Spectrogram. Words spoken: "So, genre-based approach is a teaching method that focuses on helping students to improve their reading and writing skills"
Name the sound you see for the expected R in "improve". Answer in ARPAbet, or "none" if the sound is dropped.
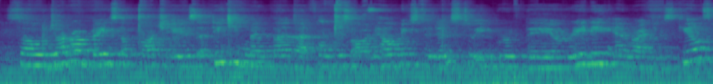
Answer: R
